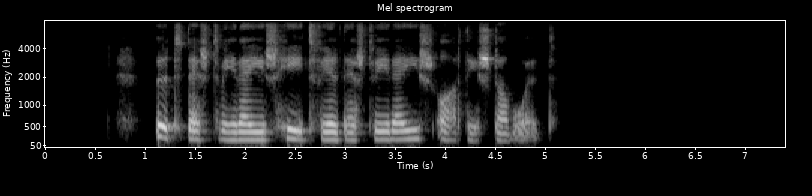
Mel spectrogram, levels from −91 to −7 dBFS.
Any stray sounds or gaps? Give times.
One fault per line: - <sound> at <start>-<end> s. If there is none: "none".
none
